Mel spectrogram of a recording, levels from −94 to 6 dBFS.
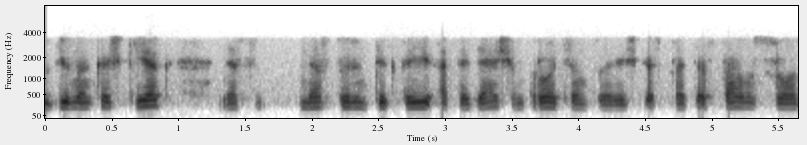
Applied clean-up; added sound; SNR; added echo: none; none; none; none.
